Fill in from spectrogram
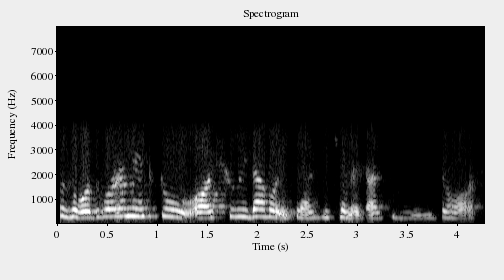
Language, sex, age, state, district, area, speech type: Bengali, female, 18-30, West Bengal, Jhargram, rural, conversation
